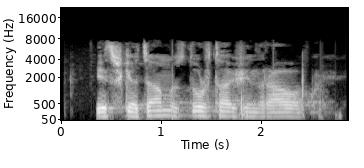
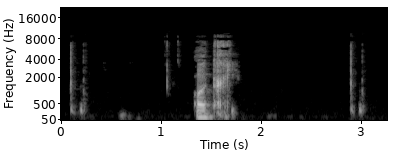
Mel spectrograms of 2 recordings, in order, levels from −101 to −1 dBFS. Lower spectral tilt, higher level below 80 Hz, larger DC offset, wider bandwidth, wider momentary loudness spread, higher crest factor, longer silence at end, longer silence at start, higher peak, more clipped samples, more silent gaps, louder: about the same, -4 dB/octave vs -4 dB/octave; about the same, -54 dBFS vs -58 dBFS; neither; second, 7.6 kHz vs 9.6 kHz; second, 9 LU vs 21 LU; second, 16 dB vs 26 dB; about the same, 0.2 s vs 0.25 s; first, 0.35 s vs 0.1 s; first, 0 dBFS vs -14 dBFS; neither; neither; first, -15 LUFS vs -33 LUFS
